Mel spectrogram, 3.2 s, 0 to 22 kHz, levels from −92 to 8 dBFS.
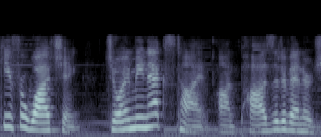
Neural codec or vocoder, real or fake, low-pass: none; real; 7.2 kHz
